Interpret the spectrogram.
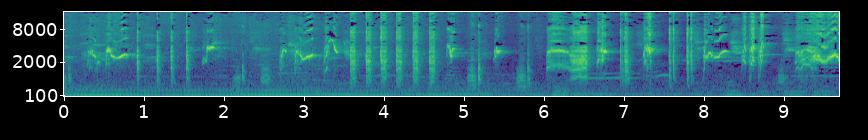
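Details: Javan myna in constant chatter: many short, harsh clicking and rasping bursts in quick irregular series, broken by looping whistled notes and squawks, steady low hum in the background.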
